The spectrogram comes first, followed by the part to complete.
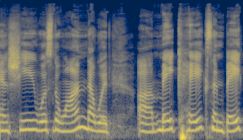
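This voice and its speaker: Her voice sits fairly high in pitch. The recording is very clean, and nothing can be heard in the background. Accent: slight Puerto Rican. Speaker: magazine CEO, military veteran. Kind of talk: podcast interview.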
